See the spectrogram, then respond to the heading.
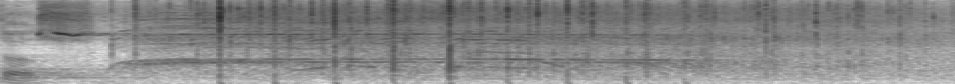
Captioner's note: audience applauding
